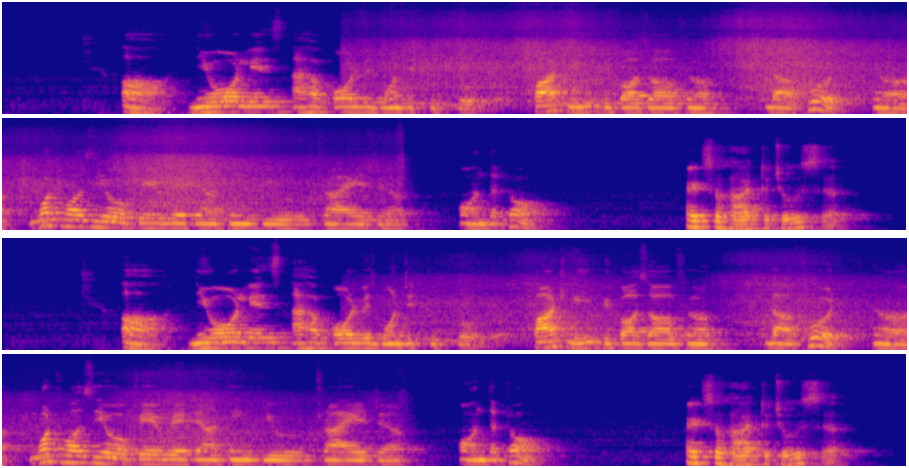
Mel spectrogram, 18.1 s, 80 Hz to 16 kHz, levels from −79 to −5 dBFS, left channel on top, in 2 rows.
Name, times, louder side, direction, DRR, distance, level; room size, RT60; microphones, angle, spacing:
voice 1, 1.2-5.0 5.3-7.1 7.6-8.4 8.7-13.1 13.6-14.4, right 1 dB, 50° right, 3 dB, 2.4 m, -25 dB
sound 1, 3.4-13.1, left 4 dB, 50° left, 1.5 m, -38 dB
voice 2, 15.9-17.4, left 1 dB, ahead, 2 dB, 1.2 m, -24 dB
21.5 x 8.4 x 4.6 m, 0.72 s
head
